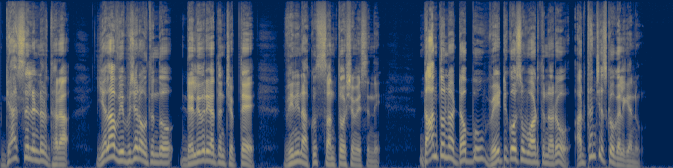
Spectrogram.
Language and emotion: Telugu, happy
